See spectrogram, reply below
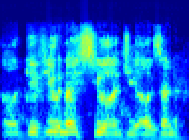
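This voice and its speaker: Male actor as pious, needling home cook, raspy mid-range voice, deadpan and emphatic, comedy script read. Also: medium pitch, fast talker, close to an everyday voice, poor audio. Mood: deadpan threatening. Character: smug, stubborn, pious home cook needling his housemates.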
